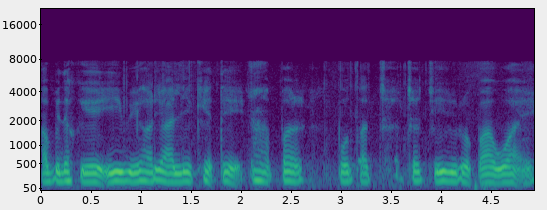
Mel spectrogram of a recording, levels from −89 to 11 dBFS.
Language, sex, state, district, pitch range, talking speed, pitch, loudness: Hindi, male, Bihar, Jamui, 155-165 Hz, 160 wpm, 160 Hz, -26 LUFS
